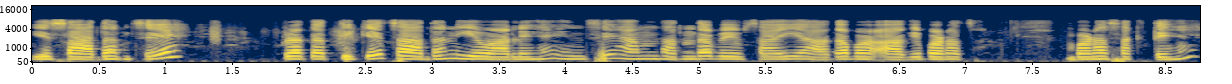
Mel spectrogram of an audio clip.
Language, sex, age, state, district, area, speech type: Hindi, female, 45-60, Madhya Pradesh, Seoni, urban, spontaneous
